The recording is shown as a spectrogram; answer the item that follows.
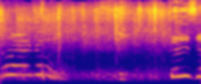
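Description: A person's voice crying out: one held cry about half a second long that falls away at its end, then a shorter, wavering cry near the end.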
